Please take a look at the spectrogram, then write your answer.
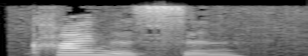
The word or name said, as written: chymosin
